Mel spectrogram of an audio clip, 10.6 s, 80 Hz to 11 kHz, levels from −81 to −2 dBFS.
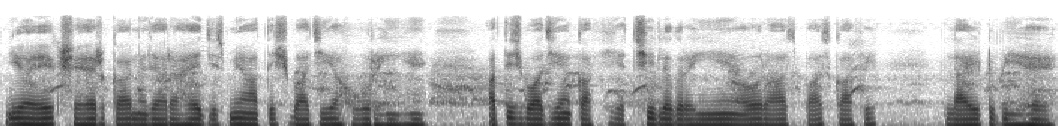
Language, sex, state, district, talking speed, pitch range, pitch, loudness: Hindi, male, Uttar Pradesh, Muzaffarnagar, 135 wpm, 105-110 Hz, 105 Hz, -19 LUFS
